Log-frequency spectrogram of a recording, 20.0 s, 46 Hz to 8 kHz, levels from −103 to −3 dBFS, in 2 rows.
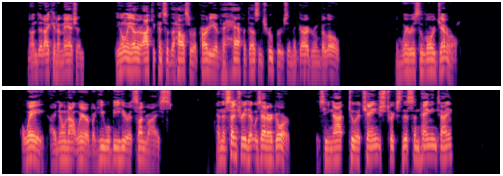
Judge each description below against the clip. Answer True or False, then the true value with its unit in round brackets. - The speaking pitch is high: False (115 Hz)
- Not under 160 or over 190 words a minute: True (180 wpm)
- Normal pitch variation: False (2.2 semitones)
